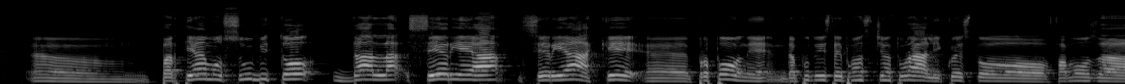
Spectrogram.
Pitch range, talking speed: 155-195 Hz, 100 wpm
